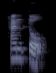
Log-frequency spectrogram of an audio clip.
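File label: "hantuk", Malay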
